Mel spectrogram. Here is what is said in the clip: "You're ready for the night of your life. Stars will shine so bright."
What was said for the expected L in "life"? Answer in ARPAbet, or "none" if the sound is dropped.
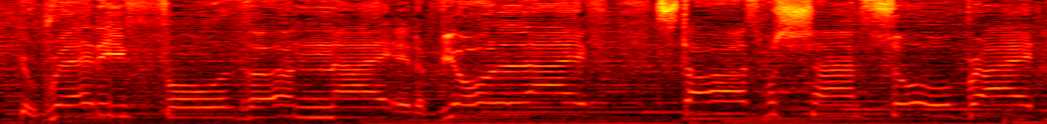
L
